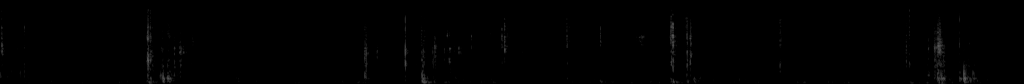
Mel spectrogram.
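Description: A metal cutter blade carves and scrapes shavings off a solid white soap bar with a green-speckled rim, held in the hand. Quiet, irregular bursts of crisp, bright scraping and cutting strokes come in short clusters with near silence between them, each sound dying away almost at once.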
